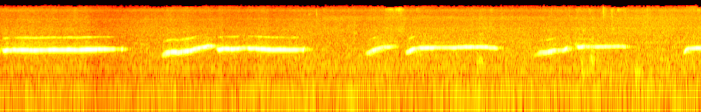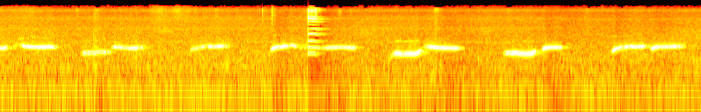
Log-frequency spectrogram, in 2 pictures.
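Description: Squeaky rubber pig toy squeaking again and again as a toy poodle puppy bites and chews it. Each squeak is a quick rising note that levels off into a held whistle-like tone, some lasting about two seconds. A single sharp click comes about two-thirds of the way through.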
